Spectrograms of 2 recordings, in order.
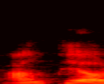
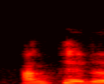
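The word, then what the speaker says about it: Ampère: 있습니다 1패를 이 사람 의 이름을 따서 이렇게 암페어 라는 단위를 주었는데요 앙페르 라는 것은 프랑스 5c 발음 이구요 인자 미국으로 넘어가면서 미국에서 a 마귀의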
